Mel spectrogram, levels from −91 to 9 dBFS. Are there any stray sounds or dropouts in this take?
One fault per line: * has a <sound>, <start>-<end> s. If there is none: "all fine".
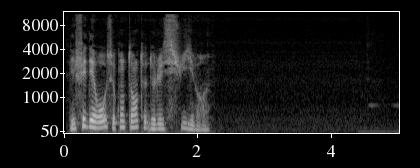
all fine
